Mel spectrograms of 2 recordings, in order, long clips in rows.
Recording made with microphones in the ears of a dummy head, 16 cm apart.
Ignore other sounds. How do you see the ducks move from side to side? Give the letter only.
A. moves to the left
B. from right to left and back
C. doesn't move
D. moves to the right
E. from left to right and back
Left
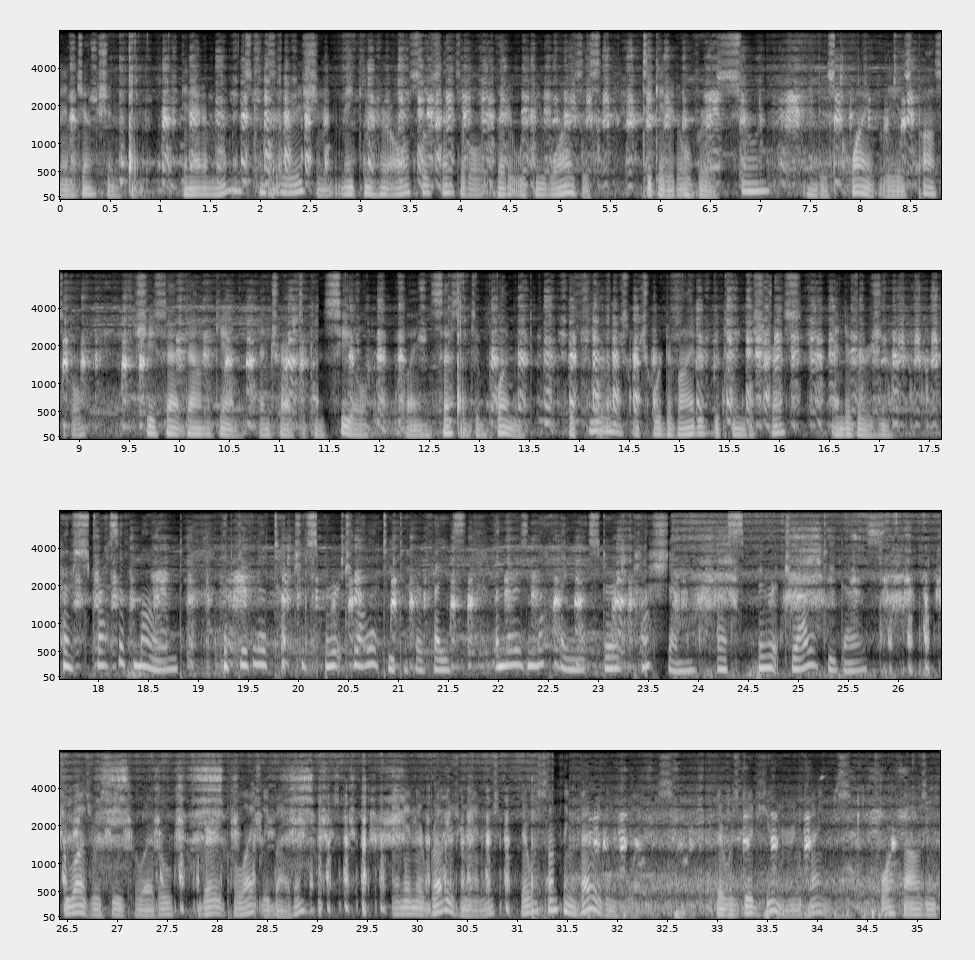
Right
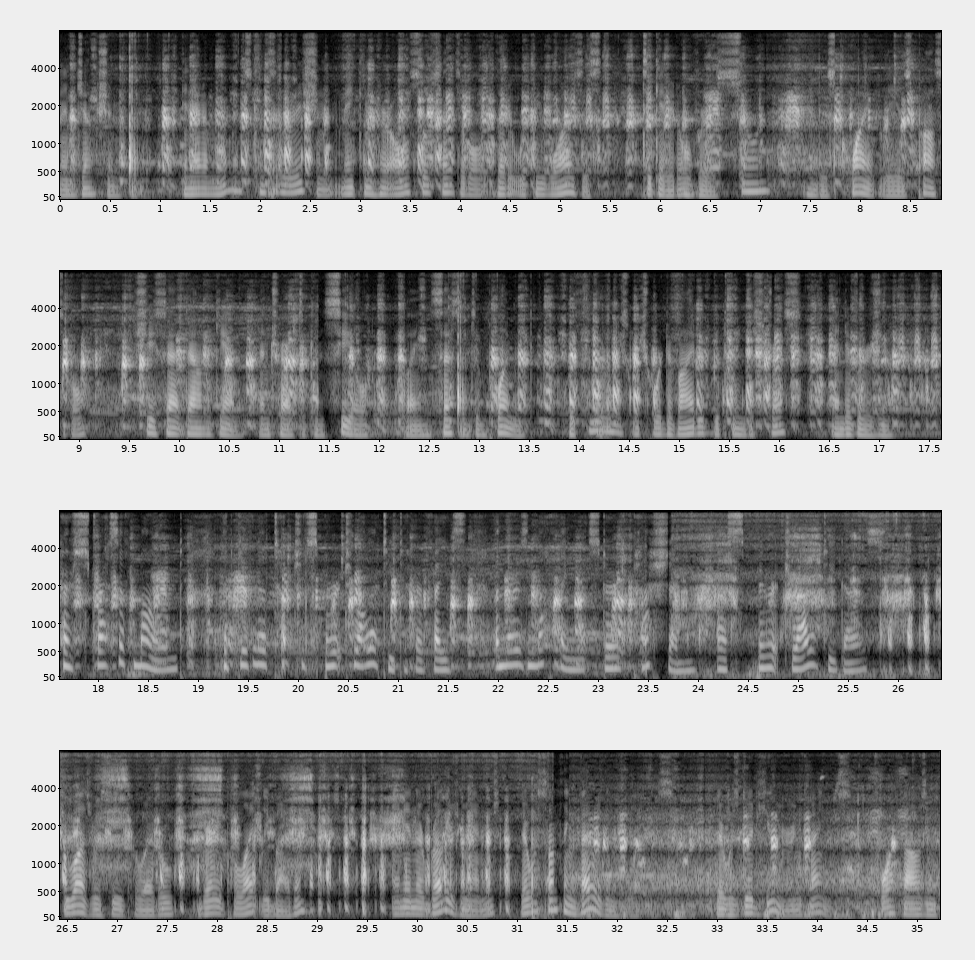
C.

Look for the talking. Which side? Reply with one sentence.
You can hear the talking on the left.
